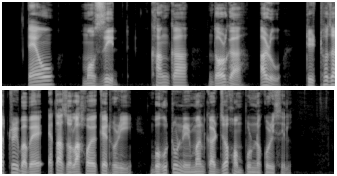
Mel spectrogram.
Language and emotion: Assamese, neutral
